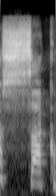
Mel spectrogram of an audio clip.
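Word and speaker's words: suck: इसको शक पढ़ेंगे तो यहां पे केवल एस से आपका स होगा यहां पे जो सी के है यानी कि ये दोनों साइलेंट रहेंगे के से आपका का हो जाएगा ये आपका शक हो गया और शक का मतलब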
